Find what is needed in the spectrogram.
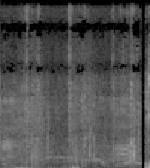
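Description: Footsteps on sandy ground, a few soft thuds, with faint voices in the background.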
